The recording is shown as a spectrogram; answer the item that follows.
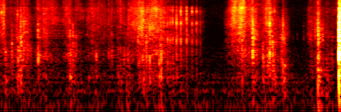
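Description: Paper and thin card rustling and crinkling as coupon leaflets and a card envelope are handled and leafed through, in short, uneven rustles.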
